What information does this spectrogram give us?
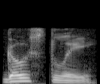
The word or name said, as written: ghostly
